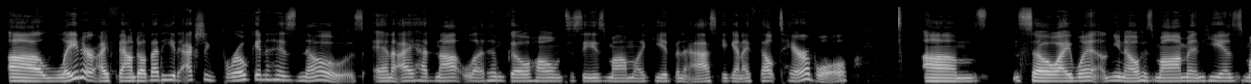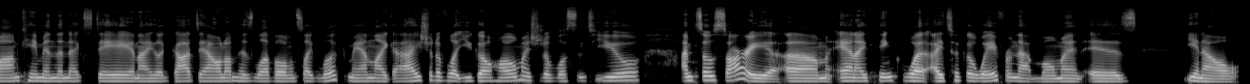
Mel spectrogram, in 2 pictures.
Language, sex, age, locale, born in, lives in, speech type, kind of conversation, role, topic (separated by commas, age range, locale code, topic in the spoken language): English, female, 35-39, en-US, United States, United States, conversation, podcast, guest, How have your biggest mistakes shaped who you are today?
